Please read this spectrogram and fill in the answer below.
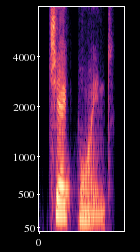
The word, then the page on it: checkpoint: Indian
